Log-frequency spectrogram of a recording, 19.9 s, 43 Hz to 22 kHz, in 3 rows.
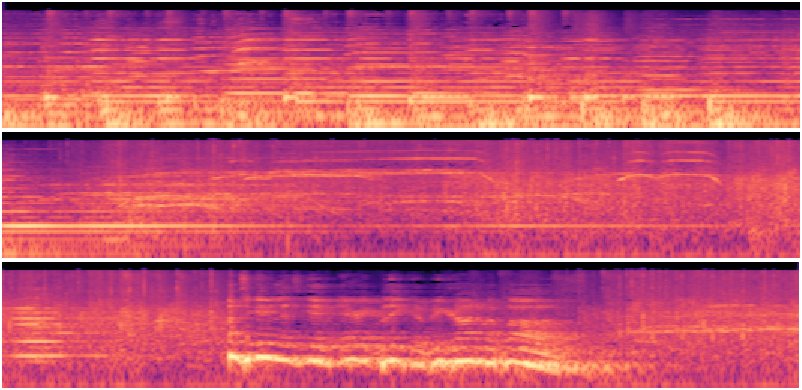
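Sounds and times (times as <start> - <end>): fiddle tune with bass: 0.0 - 18.0
audience applause: 6.7 - 15.5, 18.0 - 19.9
cheering and whistles: 7.0 - 13.4, 18.5 - 19.9.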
